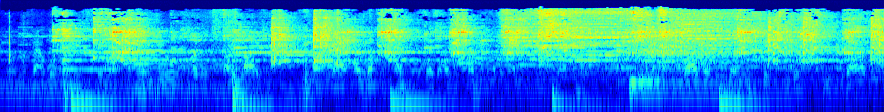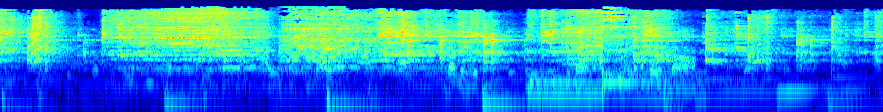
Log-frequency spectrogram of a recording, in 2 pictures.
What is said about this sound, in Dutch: Je luistert namelijk naar het enige Thaise olifantenorkest.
